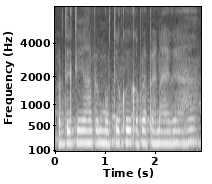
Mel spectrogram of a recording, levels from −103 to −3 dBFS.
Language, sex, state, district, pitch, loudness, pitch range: Hindi, female, Bihar, West Champaran, 205 Hz, -13 LUFS, 200-210 Hz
